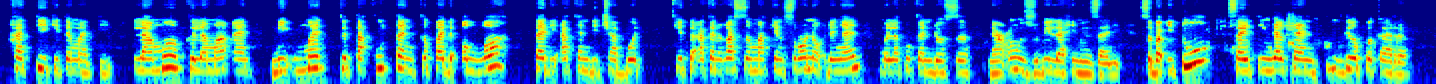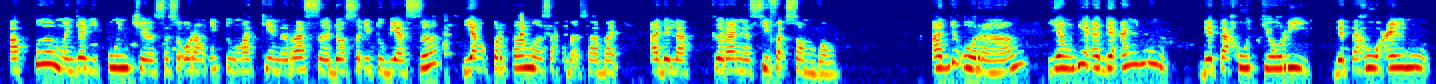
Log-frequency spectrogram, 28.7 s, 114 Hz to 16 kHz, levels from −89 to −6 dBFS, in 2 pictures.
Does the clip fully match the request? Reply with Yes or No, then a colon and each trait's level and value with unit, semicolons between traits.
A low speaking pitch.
No: very high, 260 Hz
